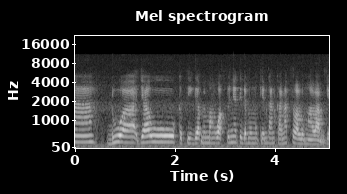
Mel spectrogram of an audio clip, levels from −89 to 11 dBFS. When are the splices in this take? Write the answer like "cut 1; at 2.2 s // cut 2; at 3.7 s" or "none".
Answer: none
